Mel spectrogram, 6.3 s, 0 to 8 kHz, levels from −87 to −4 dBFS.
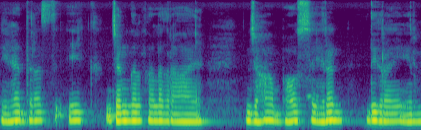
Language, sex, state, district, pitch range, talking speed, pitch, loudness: Hindi, male, Uttar Pradesh, Lalitpur, 135-150 Hz, 140 wpm, 140 Hz, -18 LUFS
